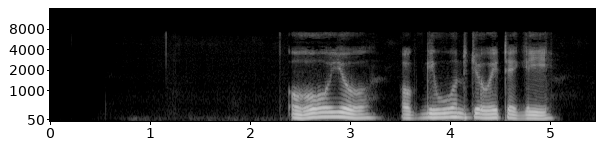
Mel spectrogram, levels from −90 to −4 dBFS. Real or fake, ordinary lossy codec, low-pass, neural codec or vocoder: fake; MP3, 48 kbps; 7.2 kHz; codec, 16 kHz, 0.8 kbps, ZipCodec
